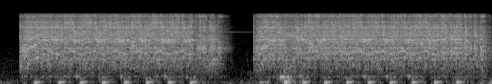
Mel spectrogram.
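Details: SSR 125cc pit bike bought for $80, fitted with a $13 eBay replacement CDI ignition, cold start: catches quickly with even firing pulses, is shut off with the kill switch, then restarts and runs smoothly; healthy.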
